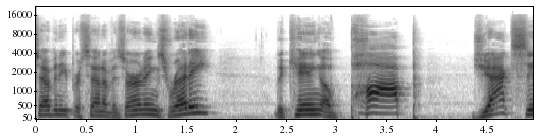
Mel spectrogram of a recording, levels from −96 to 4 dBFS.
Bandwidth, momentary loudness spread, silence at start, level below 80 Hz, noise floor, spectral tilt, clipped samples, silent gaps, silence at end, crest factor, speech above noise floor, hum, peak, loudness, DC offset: 15.5 kHz; 14 LU; 0 s; -50 dBFS; -55 dBFS; -5 dB/octave; under 0.1%; none; 0 s; 14 dB; 41 dB; none; 0 dBFS; -15 LUFS; under 0.1%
